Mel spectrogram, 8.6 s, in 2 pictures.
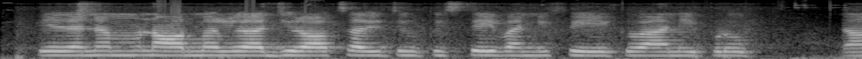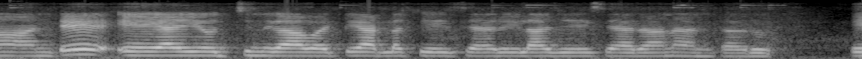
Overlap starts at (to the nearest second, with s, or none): none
